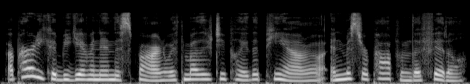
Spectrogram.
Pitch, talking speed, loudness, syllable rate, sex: 220 Hz, 240 wpm, -16 LUFS, 5.6 syllables/s, female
